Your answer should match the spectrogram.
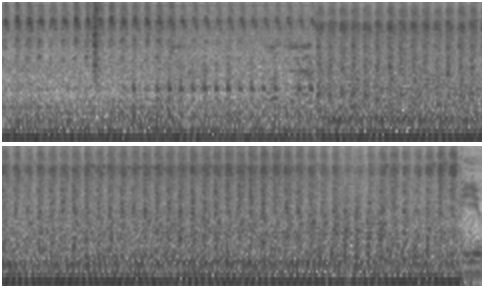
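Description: Helicopter in flight heard from inside the cockpit: a steady engine and rotor drone with a fine, even pulsing, cutting off suddenly near the end.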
